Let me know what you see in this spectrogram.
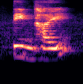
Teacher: tìm is dấu huyền, you have to go down, and thấy, dấu sắc, you have to go up.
